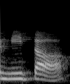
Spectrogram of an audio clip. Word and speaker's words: Meeta: So in my name, if I say Meeta, so there are two sounds, me and ta. So that's two syllables.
